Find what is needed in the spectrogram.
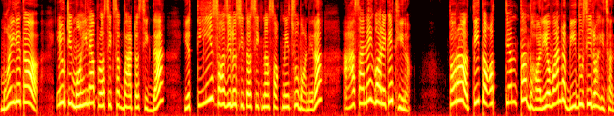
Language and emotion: Nepali, surprised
